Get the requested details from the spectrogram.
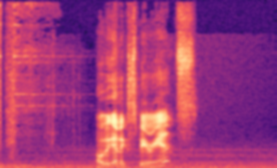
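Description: A young woman speaks briefly and with animation, close to a microphone.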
